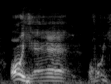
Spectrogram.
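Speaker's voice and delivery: ordinary talk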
